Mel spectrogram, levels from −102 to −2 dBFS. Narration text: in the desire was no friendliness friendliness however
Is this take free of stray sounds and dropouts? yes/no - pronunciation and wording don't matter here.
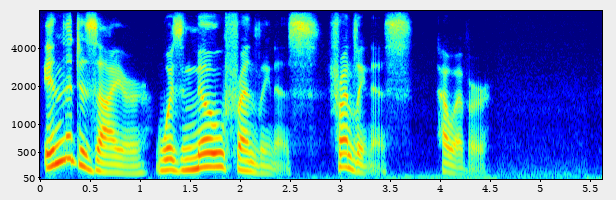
yes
